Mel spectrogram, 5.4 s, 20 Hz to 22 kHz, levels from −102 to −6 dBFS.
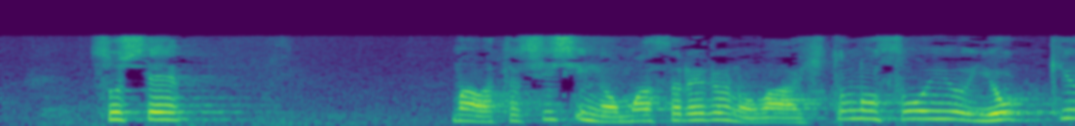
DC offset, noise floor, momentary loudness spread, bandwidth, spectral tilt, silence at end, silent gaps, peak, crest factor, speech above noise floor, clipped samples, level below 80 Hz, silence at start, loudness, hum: under 0.1%; -57 dBFS; 6 LU; 7.2 kHz; -4 dB/octave; 0 s; none; -6 dBFS; 20 dB; 33 dB; under 0.1%; -68 dBFS; 0.45 s; -24 LUFS; none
